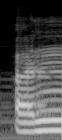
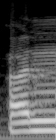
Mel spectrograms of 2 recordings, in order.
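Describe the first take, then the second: The two takes are said the same way.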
